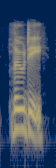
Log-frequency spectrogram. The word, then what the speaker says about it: Ludi: Ludi. – Okay, Ludi, like Lucy, but with a D, Ludi.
